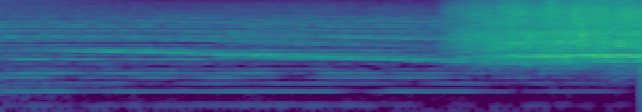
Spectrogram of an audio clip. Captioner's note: sirens; clapping; musical chimes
